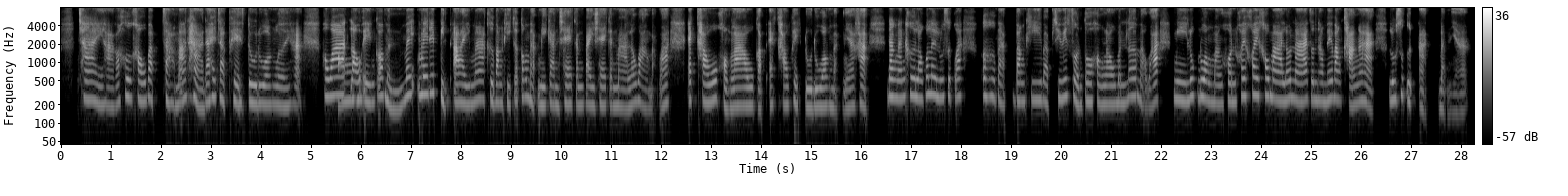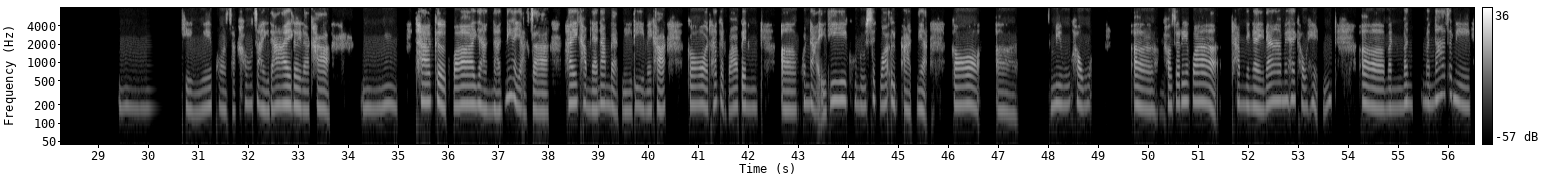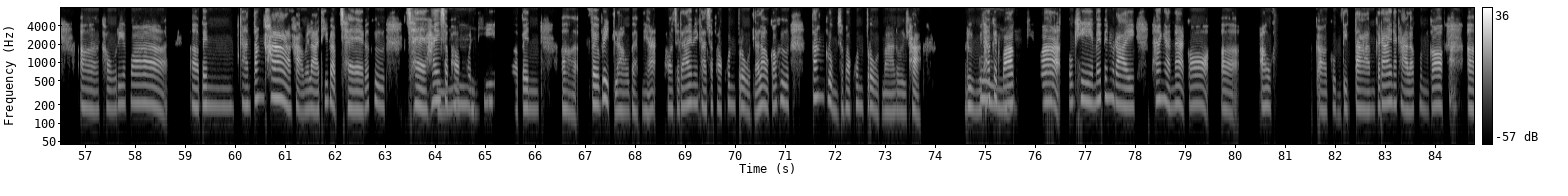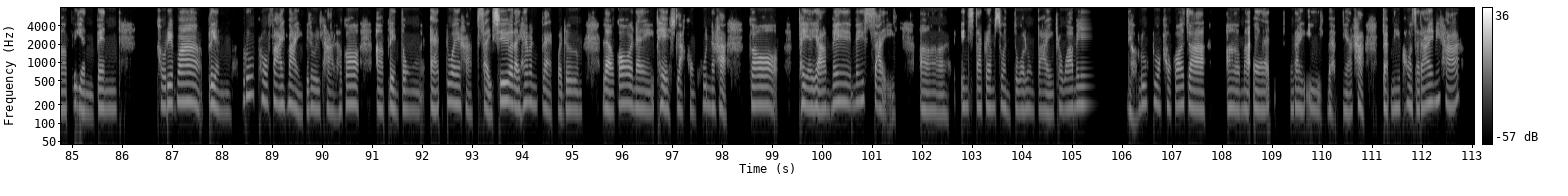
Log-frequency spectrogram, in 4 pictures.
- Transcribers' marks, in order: in English: "แอ็กเคานต์"; in English: "แอ็กเคานต์"; tapping; other background noise
- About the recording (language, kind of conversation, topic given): Thai, advice, ฉันควรเริ่มอย่างไรเพื่อแยกงานกับชีวิตส่วนตัวให้ดีขึ้น?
